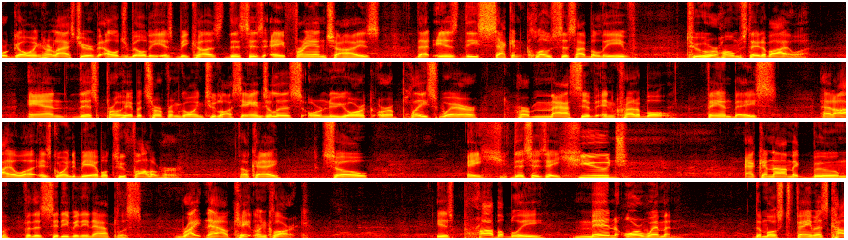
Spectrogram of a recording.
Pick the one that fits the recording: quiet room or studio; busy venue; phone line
busy venue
